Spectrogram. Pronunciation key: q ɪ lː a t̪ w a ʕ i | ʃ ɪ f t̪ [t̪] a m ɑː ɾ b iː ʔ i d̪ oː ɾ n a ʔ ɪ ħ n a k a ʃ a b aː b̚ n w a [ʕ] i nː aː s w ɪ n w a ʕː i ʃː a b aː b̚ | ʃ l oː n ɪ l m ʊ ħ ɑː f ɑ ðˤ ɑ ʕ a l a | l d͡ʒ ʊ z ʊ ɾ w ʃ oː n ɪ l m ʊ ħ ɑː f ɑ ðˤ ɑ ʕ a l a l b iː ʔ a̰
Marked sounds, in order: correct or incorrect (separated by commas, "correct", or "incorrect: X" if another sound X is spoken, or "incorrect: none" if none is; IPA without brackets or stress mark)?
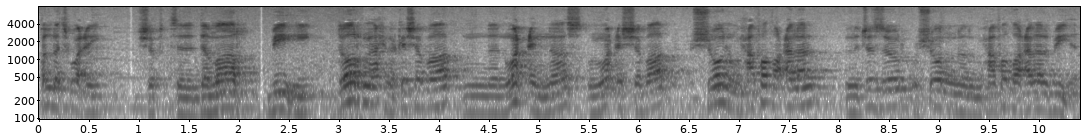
incorrect: d̪, incorrect: ʕː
